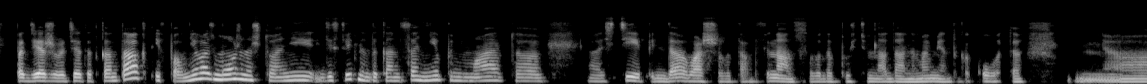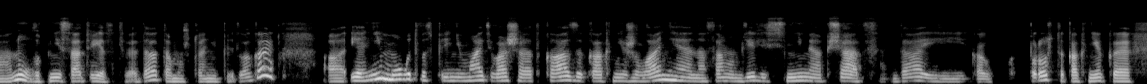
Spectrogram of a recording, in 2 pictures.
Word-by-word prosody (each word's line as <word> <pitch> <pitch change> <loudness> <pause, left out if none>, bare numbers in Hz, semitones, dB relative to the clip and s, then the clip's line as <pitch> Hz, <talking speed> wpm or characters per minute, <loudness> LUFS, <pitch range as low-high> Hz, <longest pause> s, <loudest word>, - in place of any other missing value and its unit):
поддерживать 155 -1 +3
этот 160 -1 +1
контакт. 235 - +3
И 185 - -1
вполне 180 +11 +1
возможно, 235 -3 +6
что 200 -4 -5
они 185 +2 +1
действительно 205 +4 -1
до 170 -1 -2
конца 175 +4 -2
не 195 +2 +2
понимают, 180 -1 -3
а, 160 -1 -5 0.6
степень, 140 -3 -1
да, 160 +2 +1
вашего 130 -2 -2
там 125 0 -11
финансового, 130 -1 -3
допустим, 130 +1 -8
на 130 0 -3
данный 130 -1 -2
момент 135 -2 -2
какого-то, 130 0 -7 0.5
м, 65 0 -4
а, 130 - -1
ну 220 -4 +6
вот 135 -2 -5
несоответствия, 145 -6 -1
да, 200 - +1
тому, 140 -6 -2
что 135 +1 -9
они 135 0 -2
предлагают. 180 - +1 0.4
А, 145 0 -2
и 175 - +4
они 215 +10 +5
могут 235 -1 +6
воспринимать 180 +1 -2
ваши 170 0 +1
отказы 170 +3 +1
как 155 +1 -2
нежелание 160 +4 +2
на 145 -1 -3
самом 160 -1 -3
деле 170 +1 -1
с 140 - -9
ними 170 +1 +1
общаться, 150 -2 -2
да, 155 +6 -3
и 130 -3 -6
как 130 -1 -4
бы 125 - -14 0.4
просто 205 +2 +1
как 145 +1 0
некое, 150 -3 +2
160 Hz, 145 wpm, -20 LUFS, 135-180 Hz, 0.6 s, возможно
